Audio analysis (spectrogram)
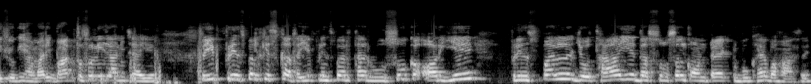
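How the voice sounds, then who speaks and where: A man's voice: high-pitched, darkish tone, slight background noise. A man teaching history exam notes, who keeps asking and answering his own questions and checks in often with the listener. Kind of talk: explaining exam notes in a mix of Hindi and English. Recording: dull, lo-fi recording.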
